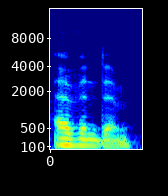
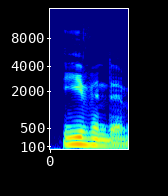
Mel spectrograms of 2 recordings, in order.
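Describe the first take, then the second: First: The first vowel is a short E sound. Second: The first vowel is a long E sound. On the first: The speaker calls it wrong. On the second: The speaker calls it right. "long E"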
